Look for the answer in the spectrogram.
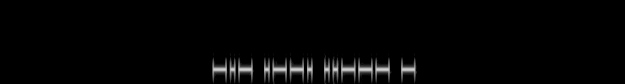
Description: Morse code, heard as a keyed tone, about 28 wpm, 700 Hz. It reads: KP2T
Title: DXCC-100 Call Signs - 4 Characters - Repeated 3x - 28wpm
